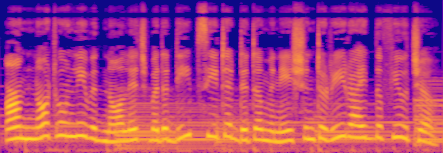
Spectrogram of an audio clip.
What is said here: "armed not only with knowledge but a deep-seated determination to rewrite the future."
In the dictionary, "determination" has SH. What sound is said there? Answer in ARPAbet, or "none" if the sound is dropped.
SH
